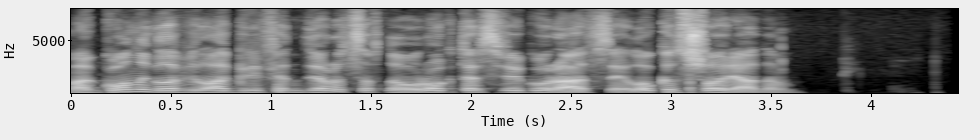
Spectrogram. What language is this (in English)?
Russian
